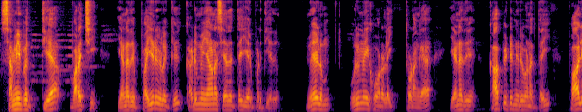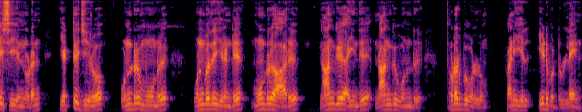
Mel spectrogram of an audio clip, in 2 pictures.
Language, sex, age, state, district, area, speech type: Tamil, male, 45-60, Tamil Nadu, Theni, rural, read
